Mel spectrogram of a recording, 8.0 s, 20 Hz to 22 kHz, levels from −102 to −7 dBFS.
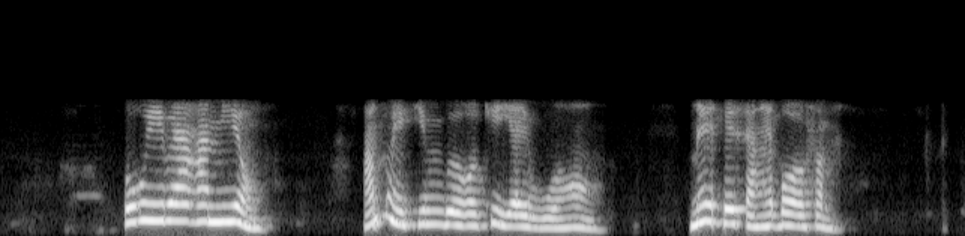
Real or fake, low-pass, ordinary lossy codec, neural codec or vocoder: fake; 3.6 kHz; Opus, 24 kbps; autoencoder, 48 kHz, 32 numbers a frame, DAC-VAE, trained on Japanese speech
